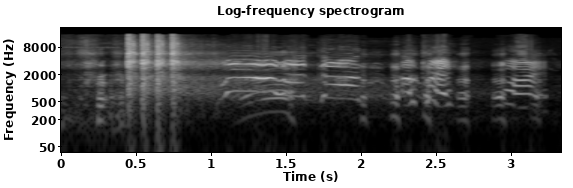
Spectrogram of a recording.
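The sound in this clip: A rifle fitted with a bump stock fires a rapid burst of several loud, evenly spaced shots at a Louisiana shooting session, and people's voices follow, talking right after the burst.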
